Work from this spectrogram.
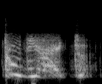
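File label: French bomb success mood high; War Thunder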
